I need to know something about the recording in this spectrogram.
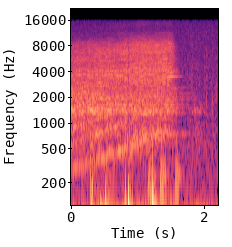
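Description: Steady hiss from a karaoke microphone and speaker, with three dull thumps as the handheld microphone is handled; the hiss cuts off about one and a half seconds in.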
